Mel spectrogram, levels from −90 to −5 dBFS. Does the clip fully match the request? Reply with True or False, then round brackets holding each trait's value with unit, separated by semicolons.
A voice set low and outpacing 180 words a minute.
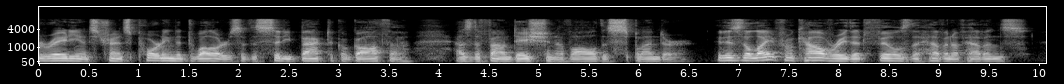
False (95 Hz; 165 wpm)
